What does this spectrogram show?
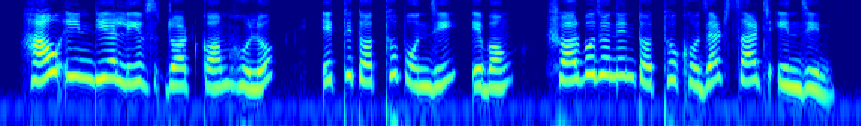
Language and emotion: Bengali, neutral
